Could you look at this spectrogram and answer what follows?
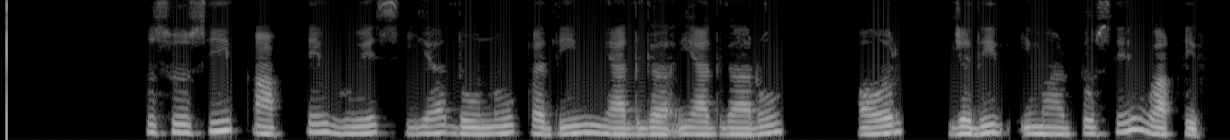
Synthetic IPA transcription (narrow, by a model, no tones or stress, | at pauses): xʊsuːsikãːk̚t̪eɦʊesijad̪oːnõqɐd̪iːm | jaːd̪ɡaːɾõ | ɔːɾ | d͡ʒɐd̪iːd̪ɪmaːɾt̪õseʋaːqɪf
